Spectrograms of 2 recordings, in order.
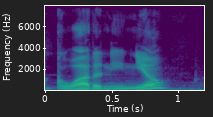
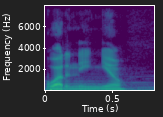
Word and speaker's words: Guadagnino: I think it's Guadagnino. I think that G is silent. Guadagnino.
